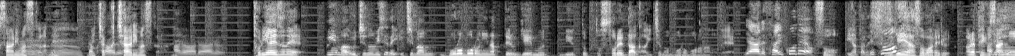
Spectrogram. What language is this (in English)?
Japanese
